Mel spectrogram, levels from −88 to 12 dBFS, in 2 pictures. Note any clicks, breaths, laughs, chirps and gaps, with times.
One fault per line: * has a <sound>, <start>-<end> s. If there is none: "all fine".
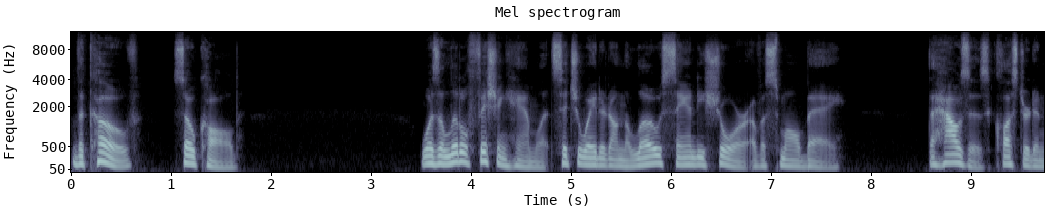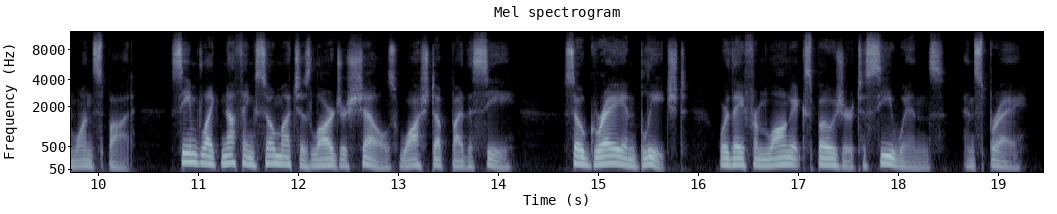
all fine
